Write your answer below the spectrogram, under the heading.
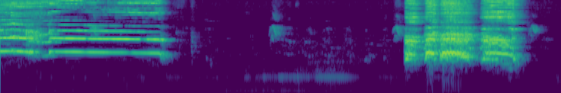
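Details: Rooster gives the drawn-out tonal end of a crow, holding a steady pitch for two seconds. After a quiet pause with faint low noise, a loud harsh crow follows in two bursts.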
